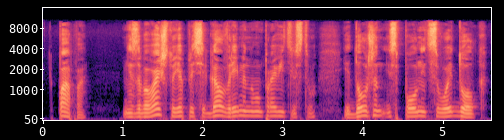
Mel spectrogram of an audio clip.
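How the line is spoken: Quiet but forceful, young man. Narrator (Russian): тихо, но внушительно отвечал юноша

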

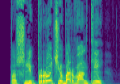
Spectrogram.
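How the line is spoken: Growled. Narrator (Russian): прорычал продавец

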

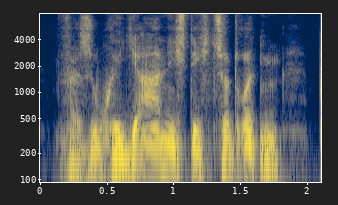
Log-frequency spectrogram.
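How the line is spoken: Roaring after. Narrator (German): brüllt Thor ihm nach

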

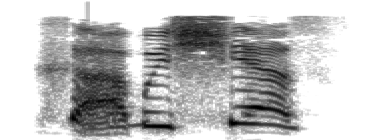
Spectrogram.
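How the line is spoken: Sobbing shout. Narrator (Russian): рыдая, крикнула Чарли

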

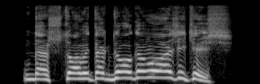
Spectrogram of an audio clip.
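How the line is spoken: Hysterical shout. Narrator (Russian): истерично прокричал вожак противника

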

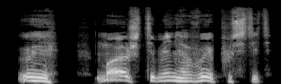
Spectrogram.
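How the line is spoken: Sobbing. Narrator (Russian): всхлипнул Ллойд

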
